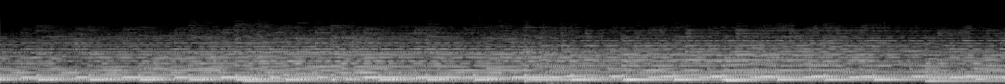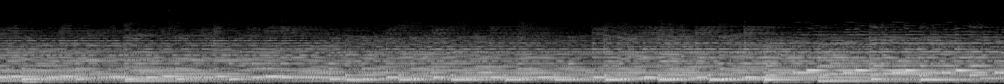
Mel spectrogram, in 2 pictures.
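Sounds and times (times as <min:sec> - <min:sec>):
solo piano piece: 0:00.0 - 0:20.0.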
